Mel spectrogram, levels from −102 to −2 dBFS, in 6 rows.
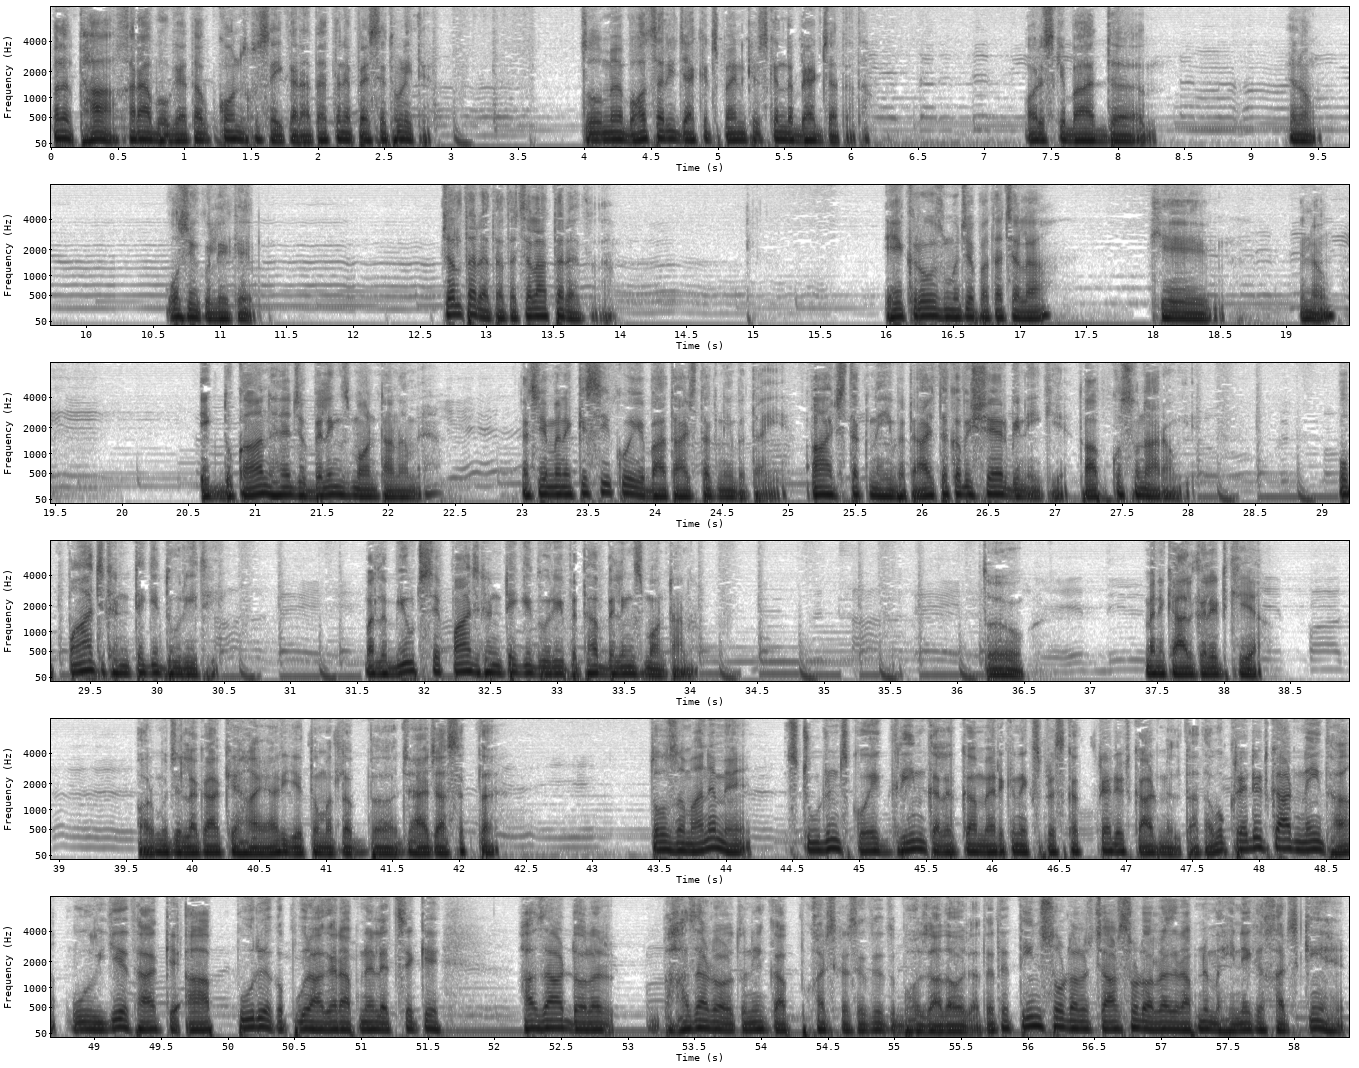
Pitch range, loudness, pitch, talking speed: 90-120 Hz, -19 LUFS, 100 Hz, 185 wpm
